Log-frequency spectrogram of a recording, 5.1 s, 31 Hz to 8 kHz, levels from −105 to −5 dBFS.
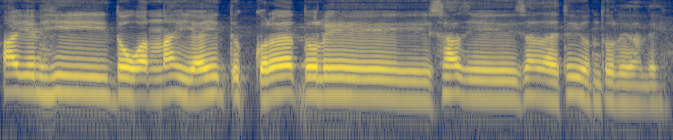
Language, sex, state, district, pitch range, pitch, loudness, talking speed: Chakma, female, Tripura, Unakoti, 165-190 Hz, 180 Hz, -16 LUFS, 155 wpm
